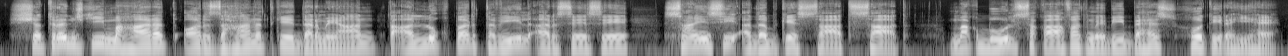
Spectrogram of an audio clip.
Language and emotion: Urdu, neutral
